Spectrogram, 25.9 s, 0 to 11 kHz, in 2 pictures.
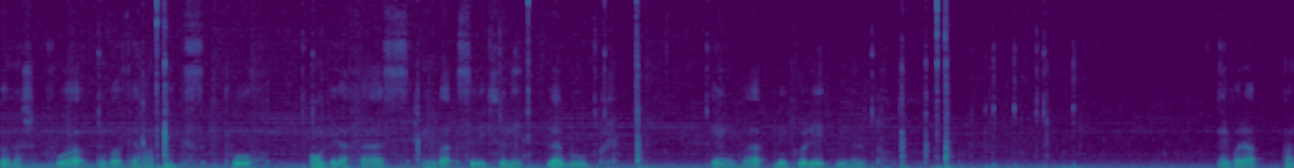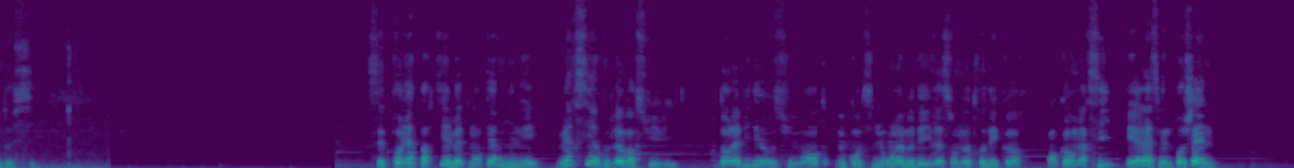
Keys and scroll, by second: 1.5 x, 9.3 Tab.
